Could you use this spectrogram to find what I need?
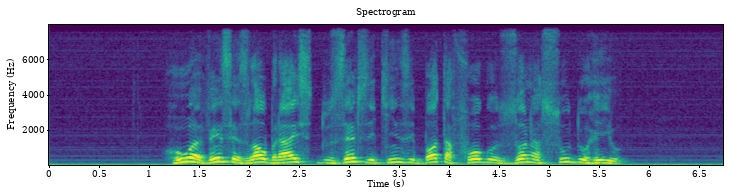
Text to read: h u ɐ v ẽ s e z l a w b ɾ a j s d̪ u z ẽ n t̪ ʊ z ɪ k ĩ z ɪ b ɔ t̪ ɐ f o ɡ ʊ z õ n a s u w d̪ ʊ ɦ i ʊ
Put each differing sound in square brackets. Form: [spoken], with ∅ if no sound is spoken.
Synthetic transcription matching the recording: h u ɐ v ẽ s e z l a w b ɾ a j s d̪ u z ẽ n t̪ ʊ z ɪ k ĩ z ɪ b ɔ t̪ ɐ f o ɡ ʊ z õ n [ɐ] s u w d̪ ʊ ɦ i ʊ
